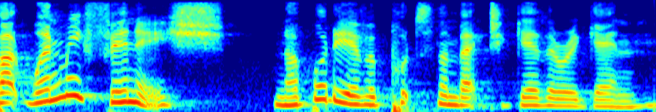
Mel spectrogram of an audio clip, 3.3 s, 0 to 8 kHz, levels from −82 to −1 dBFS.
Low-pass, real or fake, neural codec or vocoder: 7.2 kHz; real; none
